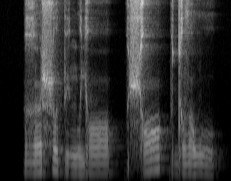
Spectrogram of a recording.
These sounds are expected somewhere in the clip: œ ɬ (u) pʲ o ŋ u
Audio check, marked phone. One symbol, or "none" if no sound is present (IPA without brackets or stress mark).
o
